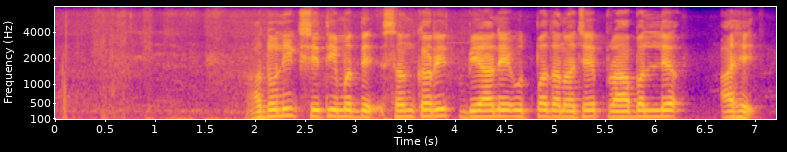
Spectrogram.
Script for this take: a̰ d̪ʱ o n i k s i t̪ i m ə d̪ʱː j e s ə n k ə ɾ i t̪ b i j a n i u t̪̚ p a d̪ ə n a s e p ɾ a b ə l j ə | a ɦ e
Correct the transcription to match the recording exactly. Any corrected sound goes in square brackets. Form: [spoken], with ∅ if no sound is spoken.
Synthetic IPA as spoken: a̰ d̪ʱ [u] n i k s i t̪ i m ə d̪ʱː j e s ə [ŋ] k ə ɾ i t̪ b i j a n [e] u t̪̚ p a d̪ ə n a [t͡s] e p ɾ a b ə l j ə | a ɦ e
